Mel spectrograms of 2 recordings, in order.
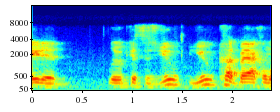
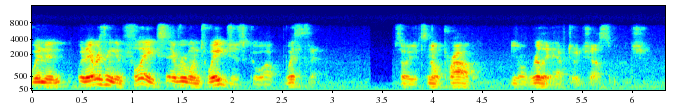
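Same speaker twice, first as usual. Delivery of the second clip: dry, straight-faced, dead-straight delivery. Speaker makes a joke during a group discussion, deadpan. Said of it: "you got a really deadpan".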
